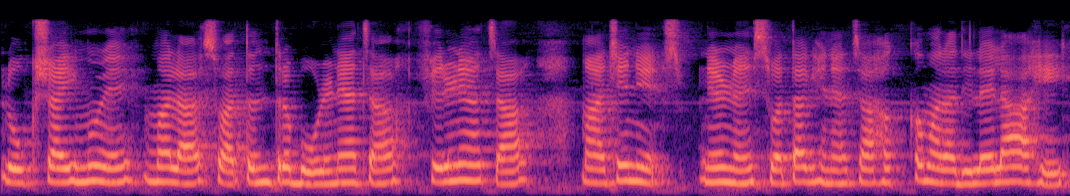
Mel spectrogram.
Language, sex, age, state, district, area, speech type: Marathi, female, 18-30, Maharashtra, Raigad, rural, spontaneous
